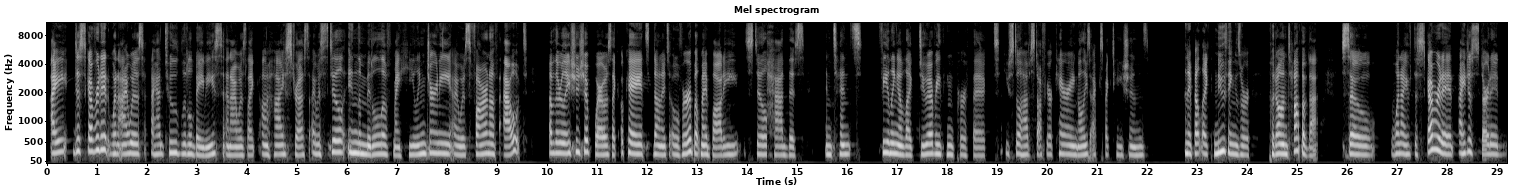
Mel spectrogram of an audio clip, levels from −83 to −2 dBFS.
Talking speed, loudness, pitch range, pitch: 180 wpm, -23 LUFS, 205-235 Hz, 220 Hz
